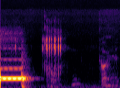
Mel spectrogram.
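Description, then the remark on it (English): A loud, steady telephone tone sounds for about half a second and cuts off, followed by quieter, brief bursts of DTMF tones as a telephone number is dialed. “Let's see, let's see if they answer the phone first.”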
